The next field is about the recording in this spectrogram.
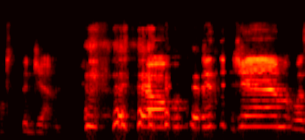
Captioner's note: laughs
